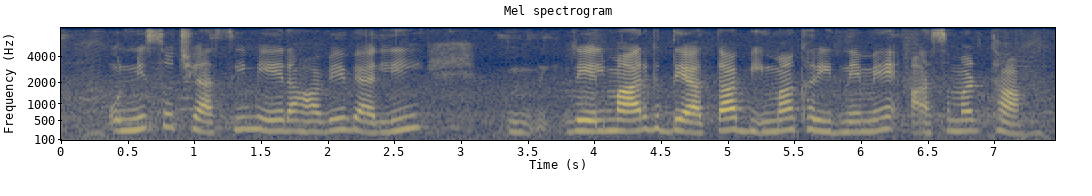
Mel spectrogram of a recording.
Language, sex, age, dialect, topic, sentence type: Hindi, male, 18-24, Hindustani Malvi Khadi Boli, banking, statement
